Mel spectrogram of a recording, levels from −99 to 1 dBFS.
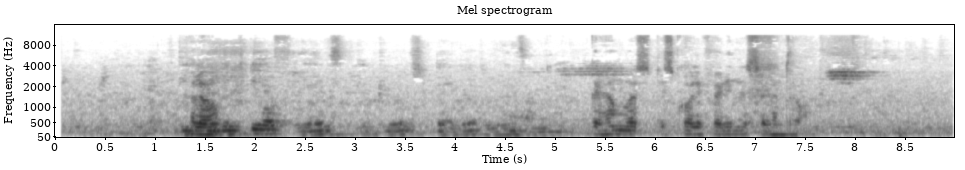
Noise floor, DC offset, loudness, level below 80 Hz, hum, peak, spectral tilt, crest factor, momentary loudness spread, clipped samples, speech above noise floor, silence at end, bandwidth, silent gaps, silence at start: -48 dBFS; under 0.1%; -29 LUFS; -62 dBFS; none; -8 dBFS; -6.5 dB/octave; 22 dB; 22 LU; under 0.1%; 19 dB; 0 s; 11.5 kHz; none; 0.05 s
